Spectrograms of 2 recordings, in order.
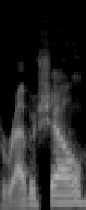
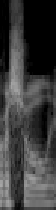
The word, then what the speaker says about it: Revachol: you're a police officer in an area called Ravishell. Did I say that correctly? Rivishol. Revachol, yeah.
